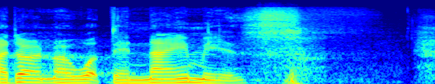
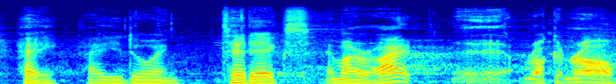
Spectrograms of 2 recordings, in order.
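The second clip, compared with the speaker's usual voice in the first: dropped, casual, chatty conversational voice; 3 semitones lower, 4 dB quieter than usual. Showing how to talk to someone in the front row: dropped, conversational voice. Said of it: "I can drop my voice a little bit, get a little more conversational".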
